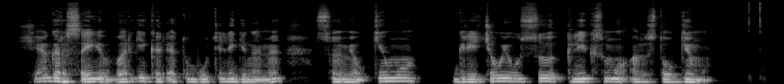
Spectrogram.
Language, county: Lithuanian, Klaipėda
